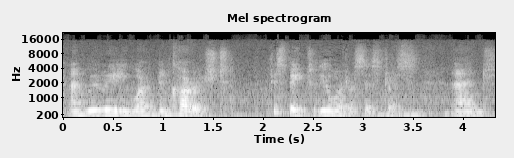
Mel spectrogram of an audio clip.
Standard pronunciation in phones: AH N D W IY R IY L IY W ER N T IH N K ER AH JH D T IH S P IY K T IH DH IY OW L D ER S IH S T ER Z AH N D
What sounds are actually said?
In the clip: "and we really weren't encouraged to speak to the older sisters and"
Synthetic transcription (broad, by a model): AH N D W IY R IY L IY W ER N T IH N K ER AH JH D T IH S P IY K T IH DH IY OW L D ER S IH S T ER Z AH N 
